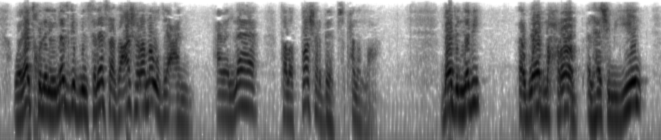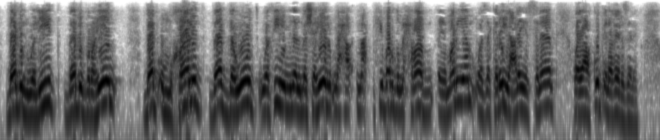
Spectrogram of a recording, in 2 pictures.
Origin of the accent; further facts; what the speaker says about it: Egypt; محافظة الشرقية حاليا عندنا في مصر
